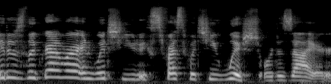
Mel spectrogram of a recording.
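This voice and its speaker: High-pitched put-on character voice from a woman, delivered at an even, moderate speed. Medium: audio drama. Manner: prim, lecturing.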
